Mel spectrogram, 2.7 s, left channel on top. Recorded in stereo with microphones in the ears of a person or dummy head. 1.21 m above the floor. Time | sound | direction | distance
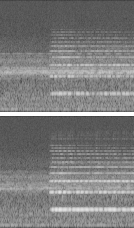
1.0 | a violin | 25° right (ahead or behind) | 0.8 m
